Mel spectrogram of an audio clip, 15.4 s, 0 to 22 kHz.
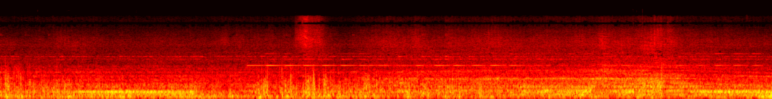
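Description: Approaching EMD GP38-2 diesel locomotive, its engine rumbling steadily. About five seconds in, a steady high ringing tone starts, the grade crossing's warning bell as the crossing lights begin flashing and the gate arm lowers.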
